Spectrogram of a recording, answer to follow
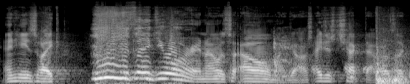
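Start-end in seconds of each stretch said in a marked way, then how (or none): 0.9-1.9 principal yelling. Retold or imitated. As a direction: imitate an outraged principal screeching. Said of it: "he just keeps yelling at me".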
